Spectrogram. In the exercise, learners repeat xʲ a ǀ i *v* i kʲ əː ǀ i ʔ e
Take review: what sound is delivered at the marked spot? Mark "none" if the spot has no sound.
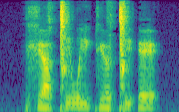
w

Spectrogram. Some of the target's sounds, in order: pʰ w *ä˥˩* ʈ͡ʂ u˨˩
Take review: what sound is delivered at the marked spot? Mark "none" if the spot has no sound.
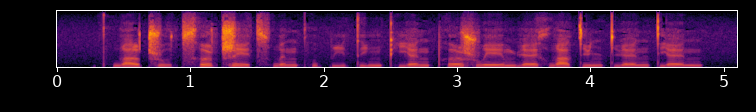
ä˧˥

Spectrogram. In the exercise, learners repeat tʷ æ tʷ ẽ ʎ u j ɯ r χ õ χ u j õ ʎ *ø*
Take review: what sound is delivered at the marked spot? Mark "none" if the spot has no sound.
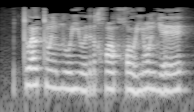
e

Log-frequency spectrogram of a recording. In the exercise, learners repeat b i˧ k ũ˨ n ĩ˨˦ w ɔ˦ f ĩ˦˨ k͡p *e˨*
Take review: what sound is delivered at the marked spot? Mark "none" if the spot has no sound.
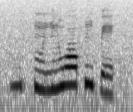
e˨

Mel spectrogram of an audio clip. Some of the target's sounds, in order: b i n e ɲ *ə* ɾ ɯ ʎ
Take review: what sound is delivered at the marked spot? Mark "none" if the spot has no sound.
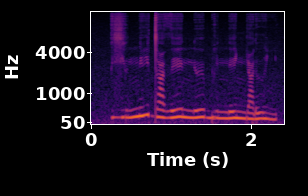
ɑ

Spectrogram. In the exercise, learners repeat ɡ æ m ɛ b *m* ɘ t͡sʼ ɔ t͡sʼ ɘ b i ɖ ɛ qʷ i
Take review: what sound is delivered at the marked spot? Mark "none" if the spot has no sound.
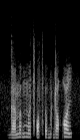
m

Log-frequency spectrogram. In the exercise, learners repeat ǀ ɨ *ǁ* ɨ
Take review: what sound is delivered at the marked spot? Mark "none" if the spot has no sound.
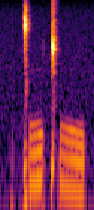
ǁ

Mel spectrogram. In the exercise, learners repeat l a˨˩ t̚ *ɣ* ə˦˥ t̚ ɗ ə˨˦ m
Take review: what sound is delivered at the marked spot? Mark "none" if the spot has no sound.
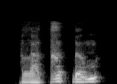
ɣ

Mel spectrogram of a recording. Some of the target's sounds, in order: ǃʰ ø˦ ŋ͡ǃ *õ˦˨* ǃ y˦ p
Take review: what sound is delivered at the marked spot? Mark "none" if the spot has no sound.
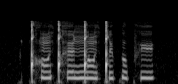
õ˦˨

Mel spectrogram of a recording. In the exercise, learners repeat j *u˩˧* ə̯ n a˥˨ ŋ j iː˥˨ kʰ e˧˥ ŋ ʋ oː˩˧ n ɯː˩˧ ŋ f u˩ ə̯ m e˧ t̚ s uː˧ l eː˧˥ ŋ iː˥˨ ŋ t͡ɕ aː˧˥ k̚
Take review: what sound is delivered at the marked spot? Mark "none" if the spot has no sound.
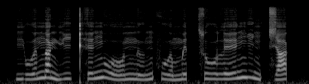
u˩˧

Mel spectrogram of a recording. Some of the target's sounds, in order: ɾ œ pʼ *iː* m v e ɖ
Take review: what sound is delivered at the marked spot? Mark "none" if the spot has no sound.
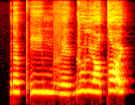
iː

